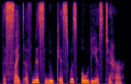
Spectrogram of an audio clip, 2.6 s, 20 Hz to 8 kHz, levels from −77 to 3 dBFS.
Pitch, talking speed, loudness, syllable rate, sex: 180 Hz, 205 wpm, -20 LUFS, 4.7 syllables/s, female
